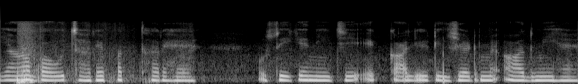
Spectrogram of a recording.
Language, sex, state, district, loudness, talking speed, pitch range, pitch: Hindi, female, Uttar Pradesh, Jyotiba Phule Nagar, -17 LUFS, 145 wpm, 185-200 Hz, 190 Hz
